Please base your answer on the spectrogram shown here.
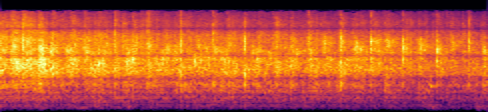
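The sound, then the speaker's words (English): Applause greets a woman after she finishes speaking at a worship gathering: a continuous dense patter of many hands clapping, fairly quiet and even from start to finish. “Let me just give her a hand.”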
